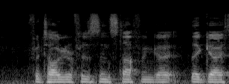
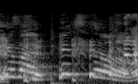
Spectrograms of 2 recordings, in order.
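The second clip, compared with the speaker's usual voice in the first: high silly voice; 14 semitones higher, 4 dB louder, slower than usual. Pretend. Silly voice game banter.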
